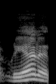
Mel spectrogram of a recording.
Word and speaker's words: Rihanna: It's Rihanna, not Ri. Yeah, Rian. Yes, Rian.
